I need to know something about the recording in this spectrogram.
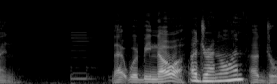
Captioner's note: buzzer dings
